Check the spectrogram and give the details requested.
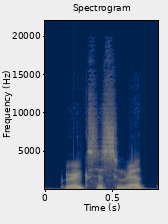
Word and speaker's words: Sisengrath: I'm Chris Detzel, and today we have special guest Greg Sisengrath. Greg, how are you? Did I say it right? Yeah, you did. Greg Sisengrath.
